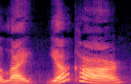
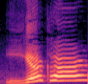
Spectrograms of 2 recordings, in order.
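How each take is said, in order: First: Drawn-out questioning your car; slow incredulous echo to the ex; slow disbelieving echo. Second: Much higher, louder outraged your car; shrieked disbelief at the ex's claim; incredulous shriek. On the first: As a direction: stretch it out slowly in disbelief. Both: Retold or imitated. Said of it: "I'm looking at him like".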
